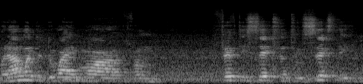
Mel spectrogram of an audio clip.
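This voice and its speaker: With an American accent and fairly even intonation, the voice comes through audible room echo and noticeable background noise. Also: man. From northern New Jersey (Englewood). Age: 60s. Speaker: retired teacher and coach. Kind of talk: community history talk. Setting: library talk with audience.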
